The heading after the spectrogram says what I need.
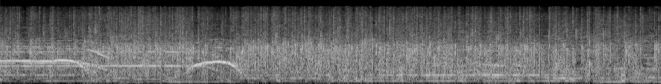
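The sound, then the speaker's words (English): An audience applauds a comedian at a stand-up show, a dense and steady wash of clapping that stays loud through the whole stretch with no voices on top. “Let's hear right now for Aparna Nancherla, guys. Give it up for Aparna.”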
